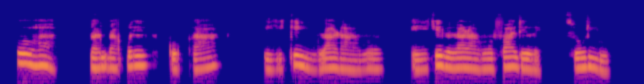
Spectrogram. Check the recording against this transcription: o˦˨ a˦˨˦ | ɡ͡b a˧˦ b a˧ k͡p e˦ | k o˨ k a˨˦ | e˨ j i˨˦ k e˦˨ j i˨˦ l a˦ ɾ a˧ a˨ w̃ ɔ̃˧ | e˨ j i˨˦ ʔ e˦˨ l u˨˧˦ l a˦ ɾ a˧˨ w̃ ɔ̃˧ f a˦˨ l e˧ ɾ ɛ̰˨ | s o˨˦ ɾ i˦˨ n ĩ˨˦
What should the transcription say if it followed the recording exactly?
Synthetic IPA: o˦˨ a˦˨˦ | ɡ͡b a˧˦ ɡ͡b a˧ k͡p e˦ | k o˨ k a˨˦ | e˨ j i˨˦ k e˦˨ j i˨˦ l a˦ ɾ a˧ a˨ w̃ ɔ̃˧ | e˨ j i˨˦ k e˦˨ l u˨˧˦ l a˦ ɾ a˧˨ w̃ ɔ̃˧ f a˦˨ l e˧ ɾ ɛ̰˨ | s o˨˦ ɾ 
